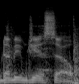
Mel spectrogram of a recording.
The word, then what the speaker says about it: WMGSO: We pronounce it, we literally say it out by name, WMGSO, because that's the acronym of the organization.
